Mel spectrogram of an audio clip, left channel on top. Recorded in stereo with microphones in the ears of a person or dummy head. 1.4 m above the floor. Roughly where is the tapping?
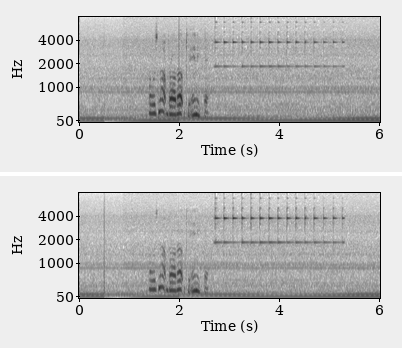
Right.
